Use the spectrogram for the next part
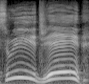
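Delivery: hammed-up [name] imitation, high; mock [name] style. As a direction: poke fun at [name] while singing it. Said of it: "even when he gets to the chorus".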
